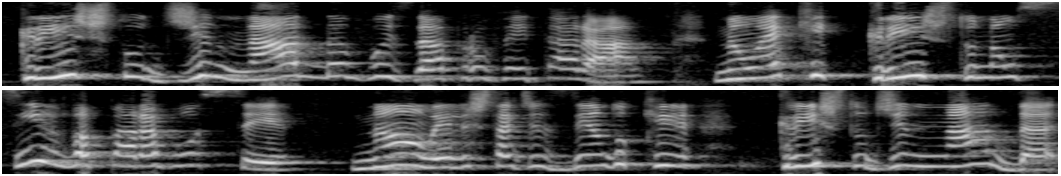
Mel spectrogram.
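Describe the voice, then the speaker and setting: A woman with a Brazilian Portuguese accent teaching a church Bible lesson, emphatic, slowing down to stress key words and addressing listeners as brothers. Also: very high-pitched.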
